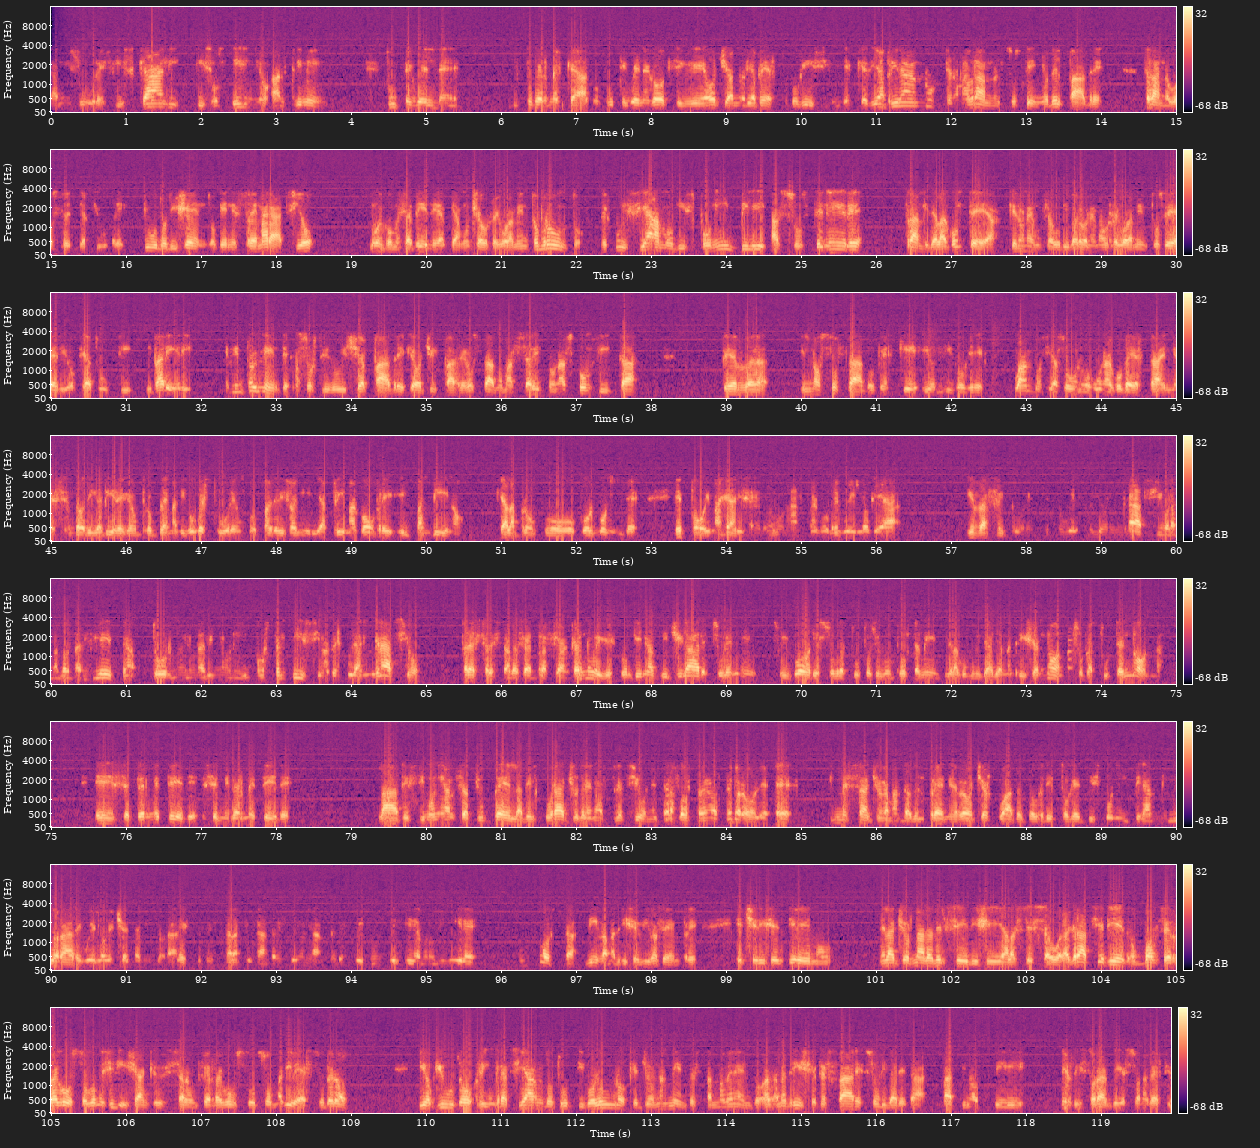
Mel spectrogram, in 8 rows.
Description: Di seguito il messaggio audio del Sindaco Sergio Pirozzi del 14 agosto 2017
